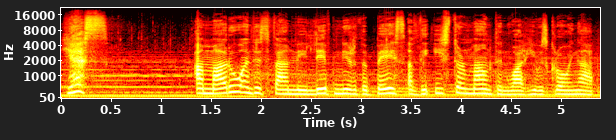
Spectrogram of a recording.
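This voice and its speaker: A woman playing a composed, resolute rebel leader in a video game, measured and authoritative. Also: medium pitch, faint music behind, close to an everyday voice. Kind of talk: naturalistic video game acting.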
